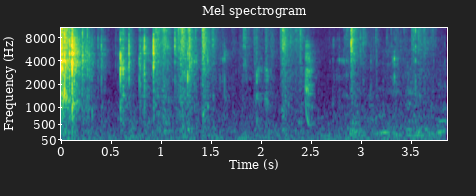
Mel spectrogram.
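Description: People chew and smack their lips while eating.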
